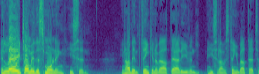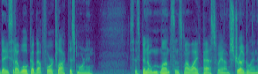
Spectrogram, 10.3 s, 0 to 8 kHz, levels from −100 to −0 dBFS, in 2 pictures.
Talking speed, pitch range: 280 wpm, 115-150 Hz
